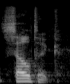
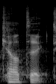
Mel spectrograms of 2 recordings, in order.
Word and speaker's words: Celtic: At that time, Celtic Football Club, who are pronounced Celtic Football Club, not Celtic, too. – Were known to make frequent tours. Not Celtic.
